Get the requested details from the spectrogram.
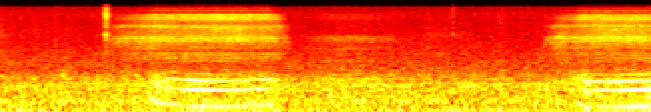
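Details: Amer asleep: two loud rasping inspiratory snores with a quiet pause between, rough fluttering tone over faint room noise. Snoring.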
